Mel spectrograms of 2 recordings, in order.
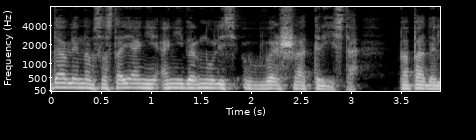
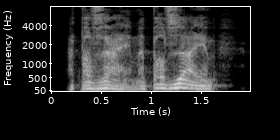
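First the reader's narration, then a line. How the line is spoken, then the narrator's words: Whispered command. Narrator (Russian): шепотом велел Макс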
